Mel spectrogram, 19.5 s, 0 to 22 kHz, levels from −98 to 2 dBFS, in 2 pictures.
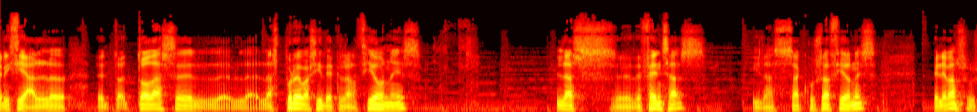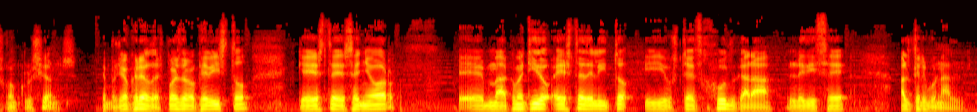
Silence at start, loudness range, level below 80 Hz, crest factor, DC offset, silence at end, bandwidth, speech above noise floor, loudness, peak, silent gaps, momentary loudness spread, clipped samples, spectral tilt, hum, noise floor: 0 s; 4 LU; -50 dBFS; 20 dB; under 0.1%; 0.15 s; 13.5 kHz; 31 dB; -27 LUFS; -6 dBFS; none; 13 LU; under 0.1%; -6 dB/octave; none; -58 dBFS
